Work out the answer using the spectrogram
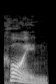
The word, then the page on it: coin: anglais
